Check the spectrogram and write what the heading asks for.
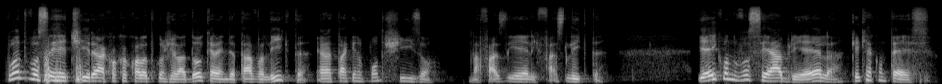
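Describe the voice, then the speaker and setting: A Brazilian man teaching a chemistry class online, explaining step by step with rhetorical questions and quick checks for understanding. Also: a little high, animated. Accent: Brazilian Portuguese. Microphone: computer mic on a video call.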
